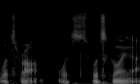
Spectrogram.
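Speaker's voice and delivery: caring, endearing, compassionate fatherly voice. A player voicing Cavagal, speaking to Finn like a father to a son. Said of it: "most endearing and um, compassionate, I guess, voice".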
